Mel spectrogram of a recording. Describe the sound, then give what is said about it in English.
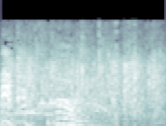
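A church audience applauds a guest who has just been introduced. Dense clapping runs at a steady level, with voices talking over it at the start. “Go ahead, clap for Chris.”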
